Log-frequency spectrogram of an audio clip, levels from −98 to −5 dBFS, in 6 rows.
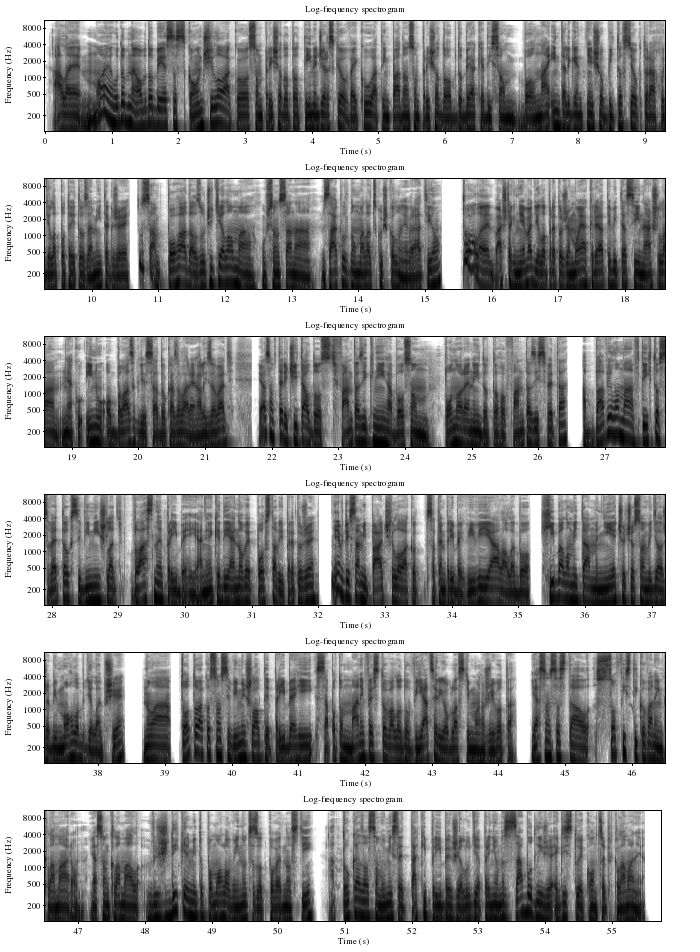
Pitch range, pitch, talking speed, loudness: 95-120 Hz, 105 Hz, 180 wpm, -12 LUFS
